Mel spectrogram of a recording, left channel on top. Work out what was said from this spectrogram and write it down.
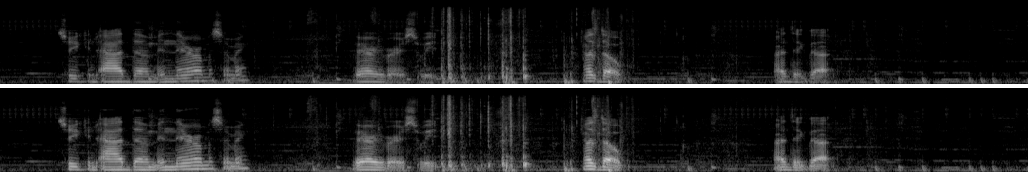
So you can add them in there, I'm assuming. Very, very sweet. That's dope. I dig that.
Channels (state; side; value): quieter; left; 6.8 dB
